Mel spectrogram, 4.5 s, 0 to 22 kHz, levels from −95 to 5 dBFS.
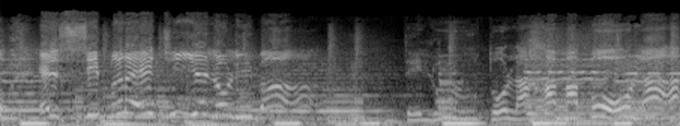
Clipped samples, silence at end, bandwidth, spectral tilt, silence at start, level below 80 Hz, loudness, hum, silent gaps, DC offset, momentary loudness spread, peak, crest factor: under 0.1%; 0 s; 14 kHz; -5 dB/octave; 0 s; -34 dBFS; -24 LUFS; none; none; under 0.1%; 7 LU; -10 dBFS; 14 dB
